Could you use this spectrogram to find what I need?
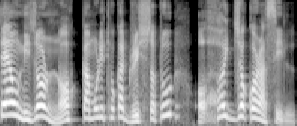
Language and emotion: Assamese, disgusted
